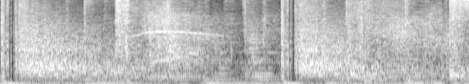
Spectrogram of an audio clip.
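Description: Two loud gunshot sound effects about a second and a half apart over the film's background music, with a short whistling tone between them.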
